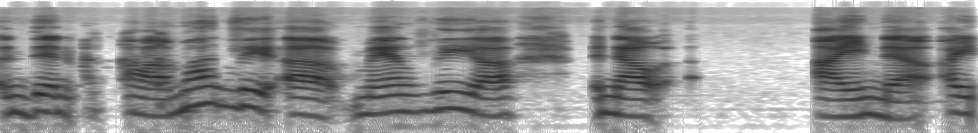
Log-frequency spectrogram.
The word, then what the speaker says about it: Manlia: you for claire i initially thought it was manila as well and then uh monthly uh man leah and now i know i now know i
